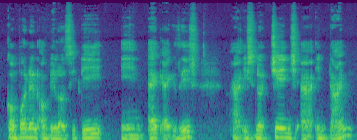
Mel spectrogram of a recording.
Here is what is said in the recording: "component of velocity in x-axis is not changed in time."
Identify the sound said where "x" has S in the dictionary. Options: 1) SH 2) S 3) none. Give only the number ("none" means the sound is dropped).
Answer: 3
